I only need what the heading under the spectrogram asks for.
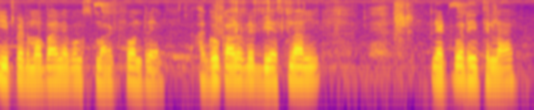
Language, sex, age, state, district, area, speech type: Odia, male, 18-30, Odisha, Rayagada, rural, spontaneous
